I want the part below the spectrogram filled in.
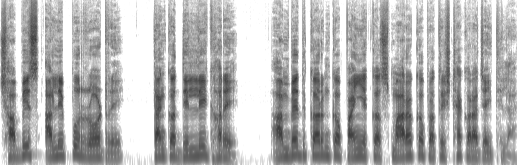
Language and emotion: Odia, neutral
